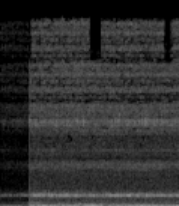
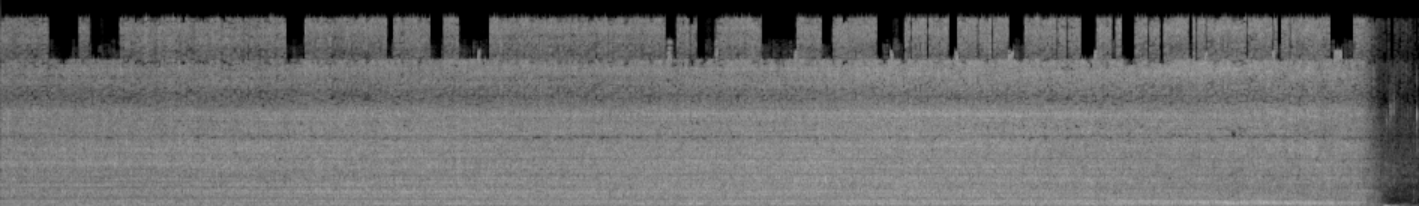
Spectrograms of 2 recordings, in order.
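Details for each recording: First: Toilet tank with the lid off: the fill valve won't stop running after flushing, giving a faint steady hiss with a thin high whistle. The tank keeps filling and the water runs down the overflow, raising the water bill. Heard before the fill valve is replaced. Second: Toilet tank refilling after replacement with a new Fluidmaster universal fill valve, fill speed turned up: strong, steady rush of water, much quicker than the old slow valve, then a clean shutoff with no hissing, so the leak is fixed.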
